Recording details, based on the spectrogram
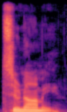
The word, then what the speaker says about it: tsunami: And the proper pronunciation, tsunami. Thank you for that.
